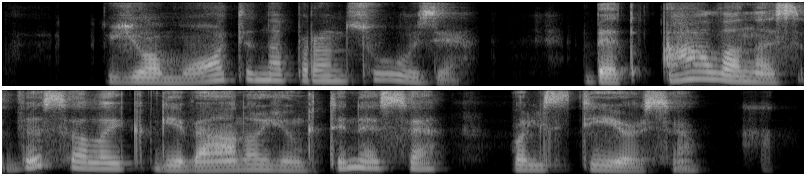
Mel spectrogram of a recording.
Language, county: Lithuanian, Vilnius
